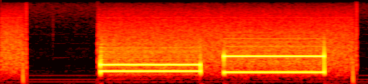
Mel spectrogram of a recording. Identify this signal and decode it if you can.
Aircraft SELCAL, heard as two pairs of tones. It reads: CH-BP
